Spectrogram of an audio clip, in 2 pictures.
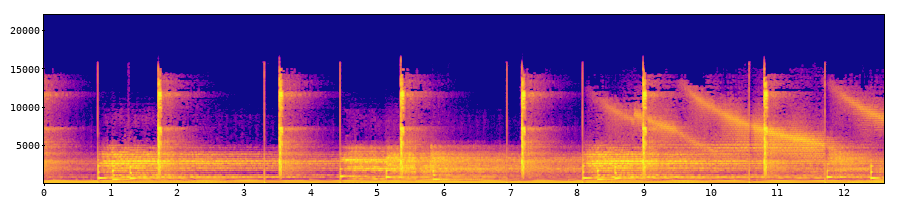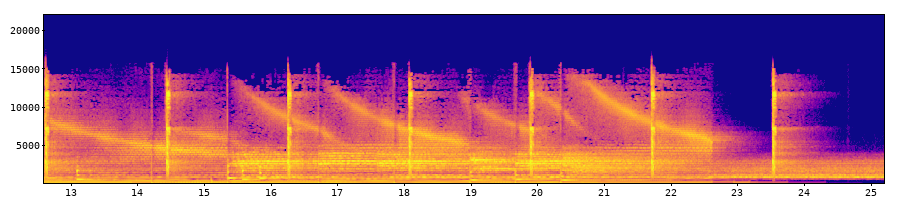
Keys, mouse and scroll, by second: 2.1 click, 3.9 click, 5.2 Escape, 5.9 click, 7.8 click, 9.4 KP_1, 9.7 KP_0, 10.1 KP_Enter, 12.8 click, 14.0 click, 15.4 KP_1, 15.6 KP_4, 15.9 KP_2, 16.4 KP_Enter, 18.6 click, 21.9 click, 23.4 click.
